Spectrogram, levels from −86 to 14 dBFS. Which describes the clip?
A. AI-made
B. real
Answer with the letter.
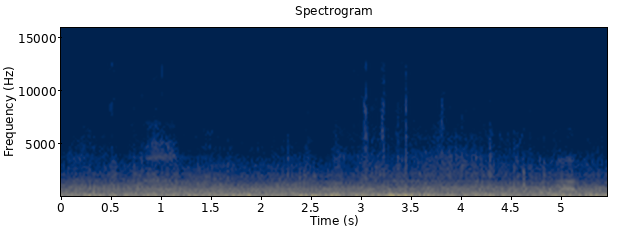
B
